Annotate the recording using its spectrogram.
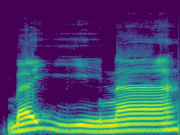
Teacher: maka huruf tersebut dibaca panjang, sehingganya na dibaca panjang. Nah, tanda madanya ini nih, fathah berdiri ini di atas huruf nun ini. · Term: mad tabi'i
